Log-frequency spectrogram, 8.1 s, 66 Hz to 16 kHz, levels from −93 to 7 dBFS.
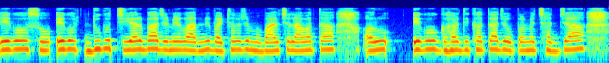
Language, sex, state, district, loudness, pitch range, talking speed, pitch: Bhojpuri, female, Uttar Pradesh, Gorakhpur, -17 LUFS, 210-230 Hz, 160 wpm, 220 Hz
